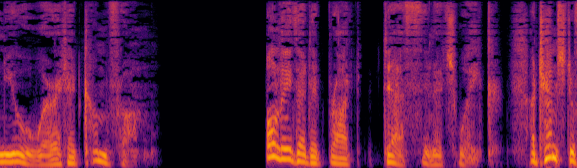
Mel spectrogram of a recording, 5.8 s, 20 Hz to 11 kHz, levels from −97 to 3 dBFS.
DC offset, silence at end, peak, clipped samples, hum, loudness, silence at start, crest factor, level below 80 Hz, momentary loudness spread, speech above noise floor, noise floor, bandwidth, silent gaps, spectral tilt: under 0.1%; 0 s; -6 dBFS; under 0.1%; none; -25 LUFS; 0 s; 18 dB; -56 dBFS; 16 LU; over 67 dB; under -90 dBFS; 11 kHz; 1.64-2.62 s; -5 dB/octave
